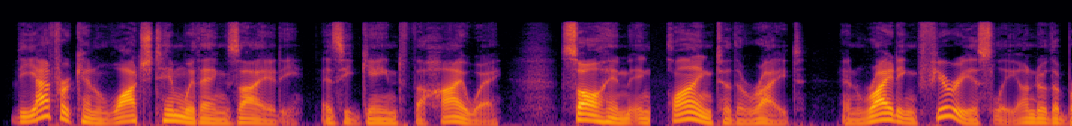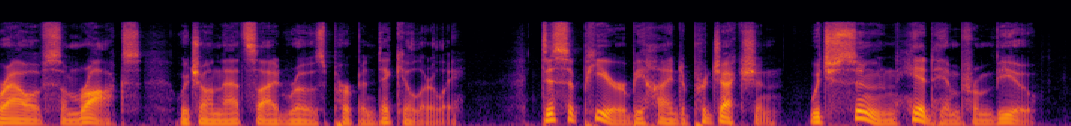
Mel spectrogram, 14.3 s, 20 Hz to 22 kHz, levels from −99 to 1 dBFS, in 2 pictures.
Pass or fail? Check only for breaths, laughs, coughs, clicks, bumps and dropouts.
fail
